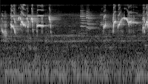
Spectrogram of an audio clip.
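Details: Young-canary training song meant to teach ngeriwik notes: bright whistled slurs and short chirps, a brief gap, then looping rising-falling whistles.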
